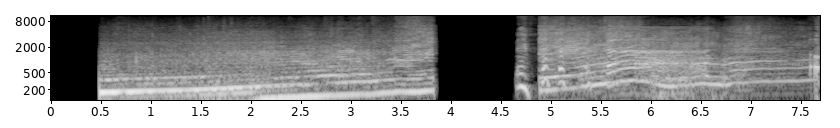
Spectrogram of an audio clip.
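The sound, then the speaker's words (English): A car engine's exhaust roars loudly, climbing steadily in pitch as it revs, cuts off briefly, then bursts back in with rising and falling revs. “Certain days, that sound out of the exhaust can really grate you.”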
